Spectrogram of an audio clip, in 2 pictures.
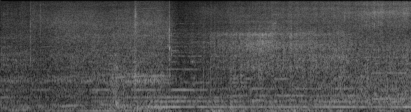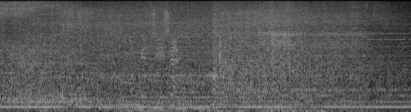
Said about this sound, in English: The engine started just before it's gone into the water.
